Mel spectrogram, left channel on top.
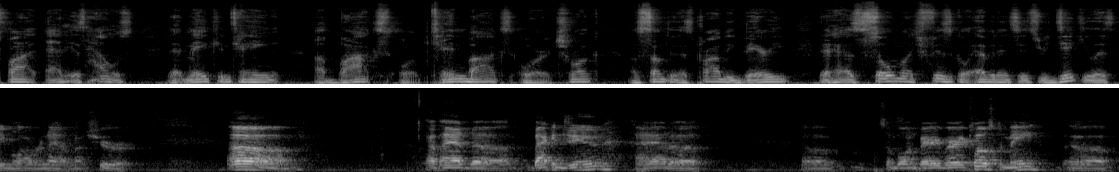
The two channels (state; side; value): different; both; correlation 0.00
